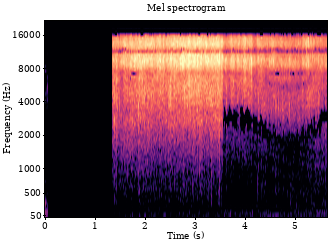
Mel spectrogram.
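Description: Silence for about the first second, then meat sizzling as it fries on a hot stainless-steel griddle, a steady sizzle that drops a little in level about halfway through.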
